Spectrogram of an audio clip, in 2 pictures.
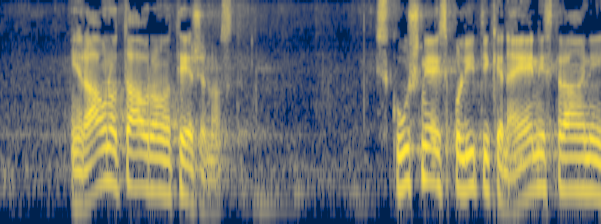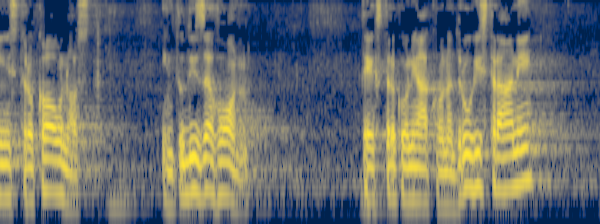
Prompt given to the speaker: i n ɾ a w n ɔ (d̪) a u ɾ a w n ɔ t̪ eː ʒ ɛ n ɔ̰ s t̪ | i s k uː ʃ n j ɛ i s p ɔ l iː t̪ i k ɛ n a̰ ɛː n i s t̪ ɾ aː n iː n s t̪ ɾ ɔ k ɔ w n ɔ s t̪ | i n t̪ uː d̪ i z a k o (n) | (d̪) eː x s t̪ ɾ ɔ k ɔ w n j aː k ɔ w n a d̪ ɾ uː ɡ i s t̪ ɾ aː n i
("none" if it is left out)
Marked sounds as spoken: t̪, n, t̪

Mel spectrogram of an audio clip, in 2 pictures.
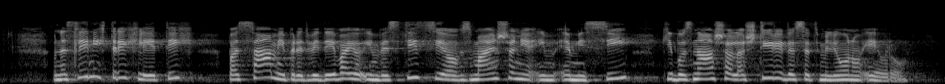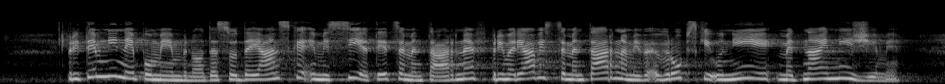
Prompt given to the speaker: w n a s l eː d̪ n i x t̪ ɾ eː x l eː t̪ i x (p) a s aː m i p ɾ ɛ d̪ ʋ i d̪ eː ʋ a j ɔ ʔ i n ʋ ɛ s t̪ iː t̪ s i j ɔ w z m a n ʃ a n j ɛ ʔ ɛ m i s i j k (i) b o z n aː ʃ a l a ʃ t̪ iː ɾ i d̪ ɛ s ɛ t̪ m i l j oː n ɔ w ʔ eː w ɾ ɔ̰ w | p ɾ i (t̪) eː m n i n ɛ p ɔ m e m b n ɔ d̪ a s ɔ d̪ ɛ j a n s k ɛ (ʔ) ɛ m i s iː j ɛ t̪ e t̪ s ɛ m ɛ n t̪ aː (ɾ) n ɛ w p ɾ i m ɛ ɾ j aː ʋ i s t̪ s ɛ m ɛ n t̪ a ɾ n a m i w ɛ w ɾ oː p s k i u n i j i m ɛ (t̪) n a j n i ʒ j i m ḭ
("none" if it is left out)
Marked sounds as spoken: p, i, t̪, ʔ, ɾ, d̪

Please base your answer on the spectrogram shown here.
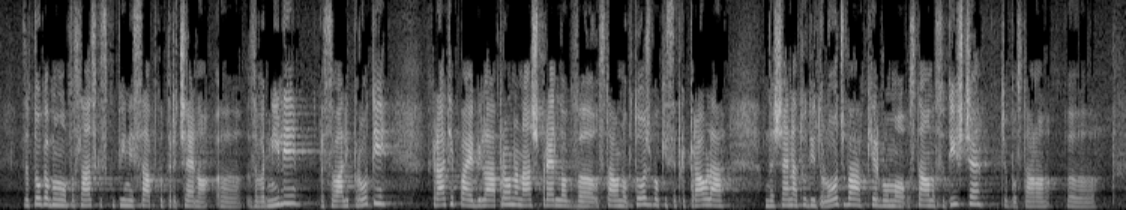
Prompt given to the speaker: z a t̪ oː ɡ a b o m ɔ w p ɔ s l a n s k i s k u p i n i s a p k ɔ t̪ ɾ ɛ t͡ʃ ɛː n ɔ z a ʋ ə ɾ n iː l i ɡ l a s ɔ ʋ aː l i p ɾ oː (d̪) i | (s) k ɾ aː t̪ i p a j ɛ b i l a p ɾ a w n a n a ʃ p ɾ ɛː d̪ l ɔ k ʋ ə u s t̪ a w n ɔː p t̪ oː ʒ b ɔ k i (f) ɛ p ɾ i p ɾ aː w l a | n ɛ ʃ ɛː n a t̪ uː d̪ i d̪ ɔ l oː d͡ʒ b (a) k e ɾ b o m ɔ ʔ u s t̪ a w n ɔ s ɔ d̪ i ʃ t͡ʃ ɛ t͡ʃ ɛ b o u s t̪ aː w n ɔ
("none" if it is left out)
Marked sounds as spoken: t̪, x, s, a

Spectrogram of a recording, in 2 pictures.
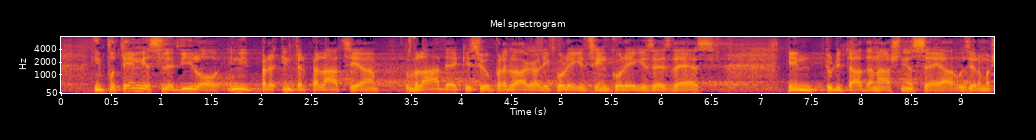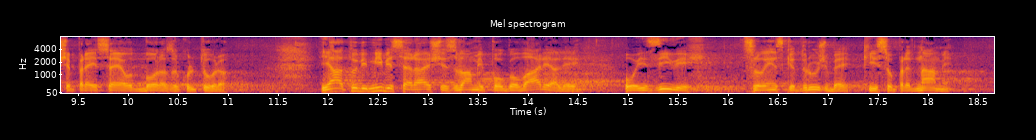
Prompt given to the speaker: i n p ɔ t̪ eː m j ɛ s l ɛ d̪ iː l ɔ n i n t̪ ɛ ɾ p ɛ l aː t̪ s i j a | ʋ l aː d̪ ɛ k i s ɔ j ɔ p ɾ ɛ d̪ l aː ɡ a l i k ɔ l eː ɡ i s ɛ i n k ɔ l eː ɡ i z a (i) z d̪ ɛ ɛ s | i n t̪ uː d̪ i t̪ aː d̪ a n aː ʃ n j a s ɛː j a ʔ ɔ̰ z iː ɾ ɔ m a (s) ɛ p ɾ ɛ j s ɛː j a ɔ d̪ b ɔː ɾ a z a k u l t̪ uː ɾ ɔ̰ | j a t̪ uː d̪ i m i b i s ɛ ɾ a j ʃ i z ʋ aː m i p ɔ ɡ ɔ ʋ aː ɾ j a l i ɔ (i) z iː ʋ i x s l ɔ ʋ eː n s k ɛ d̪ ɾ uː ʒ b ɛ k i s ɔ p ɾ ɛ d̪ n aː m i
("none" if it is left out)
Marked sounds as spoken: ɛ, ʃ, i

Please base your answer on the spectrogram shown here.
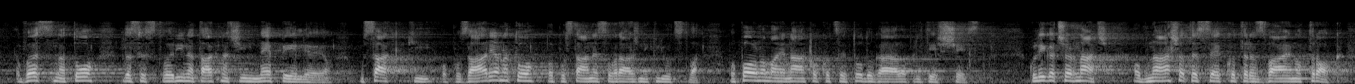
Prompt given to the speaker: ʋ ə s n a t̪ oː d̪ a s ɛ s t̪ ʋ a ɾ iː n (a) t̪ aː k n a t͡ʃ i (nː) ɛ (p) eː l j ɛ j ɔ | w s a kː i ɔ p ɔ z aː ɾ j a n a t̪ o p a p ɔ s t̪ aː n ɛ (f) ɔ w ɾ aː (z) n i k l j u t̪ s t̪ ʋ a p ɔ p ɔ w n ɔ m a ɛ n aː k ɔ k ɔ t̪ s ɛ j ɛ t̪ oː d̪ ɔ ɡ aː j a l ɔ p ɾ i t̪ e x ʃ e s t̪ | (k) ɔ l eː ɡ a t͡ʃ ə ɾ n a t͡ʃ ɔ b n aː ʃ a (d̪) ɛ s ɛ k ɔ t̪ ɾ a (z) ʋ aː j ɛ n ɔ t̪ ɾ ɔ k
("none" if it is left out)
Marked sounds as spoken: a, nː, p, s, ʒ, k, t̪, z

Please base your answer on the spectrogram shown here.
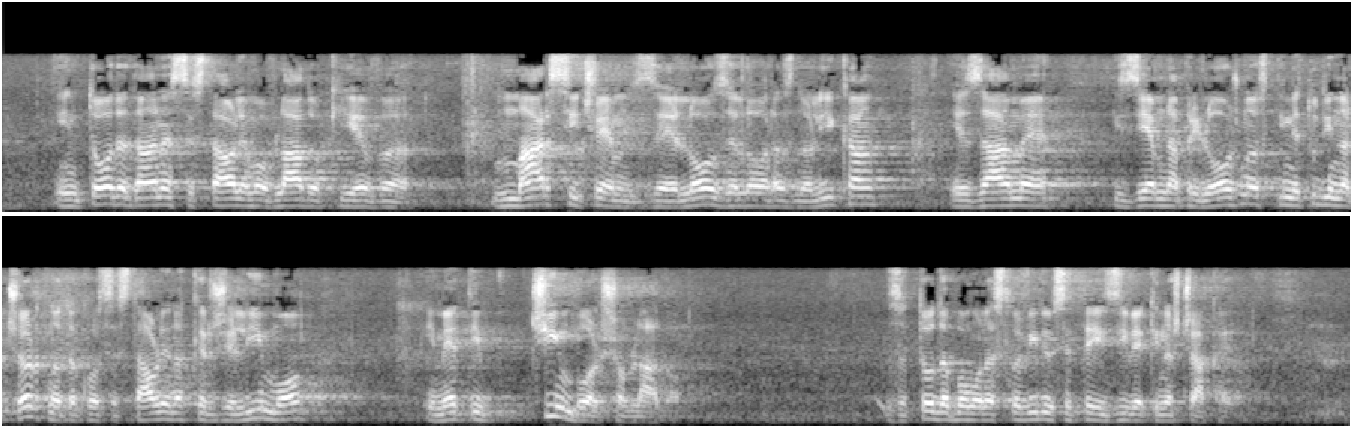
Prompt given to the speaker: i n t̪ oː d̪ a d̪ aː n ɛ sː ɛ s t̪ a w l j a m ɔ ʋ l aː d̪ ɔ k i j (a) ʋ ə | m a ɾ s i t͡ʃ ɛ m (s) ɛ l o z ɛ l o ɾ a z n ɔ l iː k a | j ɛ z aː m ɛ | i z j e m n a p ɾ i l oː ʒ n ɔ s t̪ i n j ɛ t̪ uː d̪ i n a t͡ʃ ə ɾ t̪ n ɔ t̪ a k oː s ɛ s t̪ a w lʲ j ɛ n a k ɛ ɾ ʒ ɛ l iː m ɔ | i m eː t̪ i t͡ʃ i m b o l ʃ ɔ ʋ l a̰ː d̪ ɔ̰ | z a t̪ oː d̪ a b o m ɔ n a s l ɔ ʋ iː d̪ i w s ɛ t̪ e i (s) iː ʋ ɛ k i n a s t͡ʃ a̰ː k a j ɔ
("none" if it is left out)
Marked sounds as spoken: ɛ, z, z

